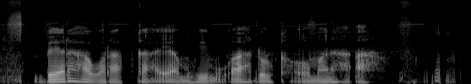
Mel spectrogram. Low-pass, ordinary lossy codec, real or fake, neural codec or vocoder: none; none; fake; vocoder, 44.1 kHz, 128 mel bands every 256 samples, BigVGAN v2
